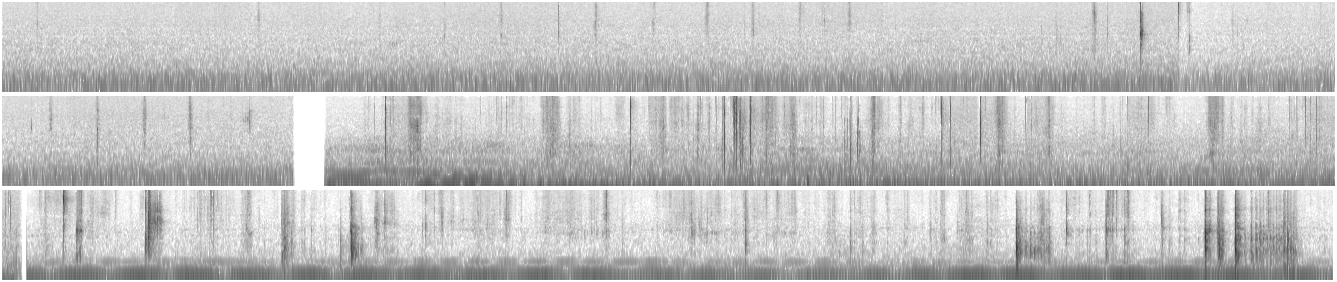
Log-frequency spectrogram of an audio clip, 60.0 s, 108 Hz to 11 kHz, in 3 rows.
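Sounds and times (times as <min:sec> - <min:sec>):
steady low hum: 0:00.0 - 0:59.9
slime squelching and popping: 0:27.1 - 0:35.8, 0:38.0 - 0:40.3.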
